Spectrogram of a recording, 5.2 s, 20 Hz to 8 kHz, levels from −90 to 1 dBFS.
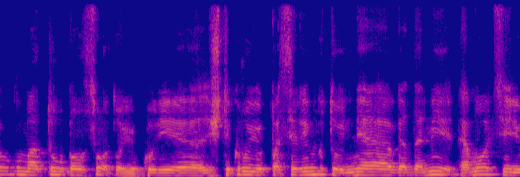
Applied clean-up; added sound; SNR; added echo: neural mask model Resemble Enhance denoiser.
